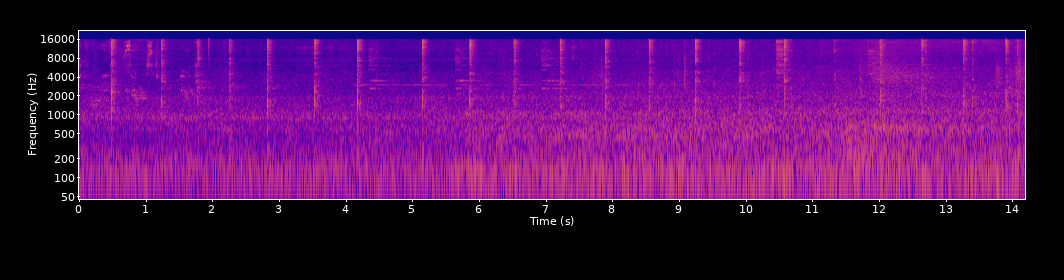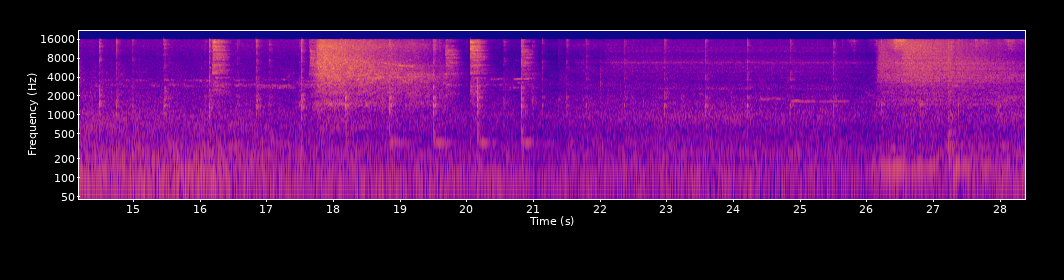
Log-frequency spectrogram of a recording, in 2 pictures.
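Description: Class 320 electric multiple unit pulling into the platform: a steady traction hum with irregular clicks from the wheels. Once it has stopped come two loud bursts of compressed-air hiss, one about 18 seconds in and another near the end.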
